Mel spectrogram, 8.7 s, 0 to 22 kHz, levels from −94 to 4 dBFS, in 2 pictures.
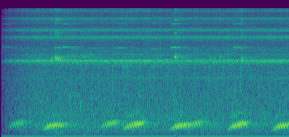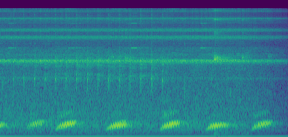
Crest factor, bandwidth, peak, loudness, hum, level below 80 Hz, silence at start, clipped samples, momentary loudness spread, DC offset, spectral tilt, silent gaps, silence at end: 18 dB; 17 kHz; -4 dBFS; -20 LUFS; none; -60 dBFS; 0 s; under 0.1%; 5 LU; 0.7%; -1 dB/octave; none; 0 s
